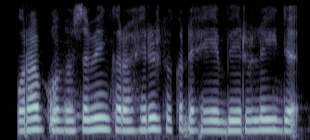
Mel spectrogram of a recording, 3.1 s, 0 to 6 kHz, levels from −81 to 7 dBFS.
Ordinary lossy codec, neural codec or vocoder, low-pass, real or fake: none; vocoder, 44.1 kHz, 80 mel bands, Vocos; 5.4 kHz; fake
